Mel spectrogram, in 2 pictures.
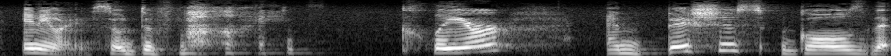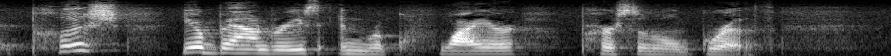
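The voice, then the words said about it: Speaks with an accent. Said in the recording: “It's so annoying when my accent comes out.”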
